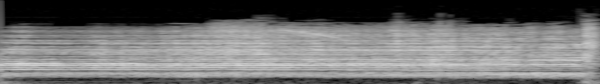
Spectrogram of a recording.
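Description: A Brightline train at a railroad crossing in Rockledge, Florida, sounding a loud, sustained multi-tone horn that holds for the full span, close and dominant over a faint rumble of the train.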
